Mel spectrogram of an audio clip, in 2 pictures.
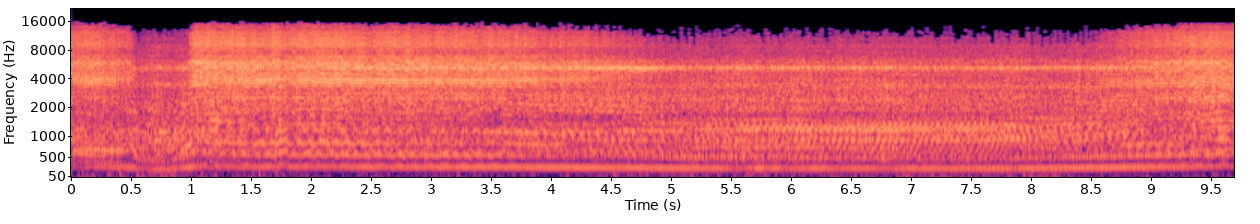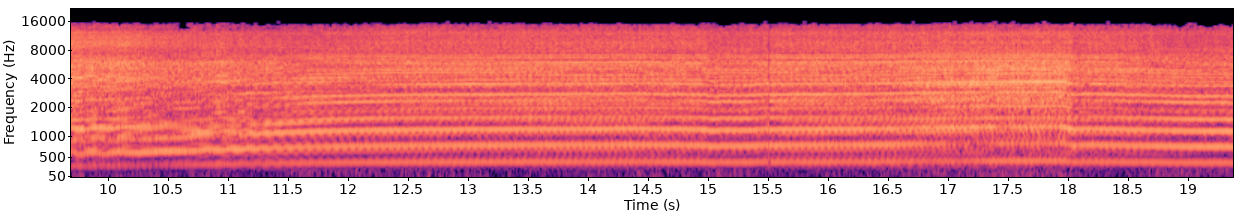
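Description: Kawasaki ZX6R inline-four engine at high revs, heard from on board. Its pitch drops sharply just after the start as the rider backs off, stays lower for several seconds, then rises steadily again about halfway through under acceleration and holds high. Wind rushes underneath.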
